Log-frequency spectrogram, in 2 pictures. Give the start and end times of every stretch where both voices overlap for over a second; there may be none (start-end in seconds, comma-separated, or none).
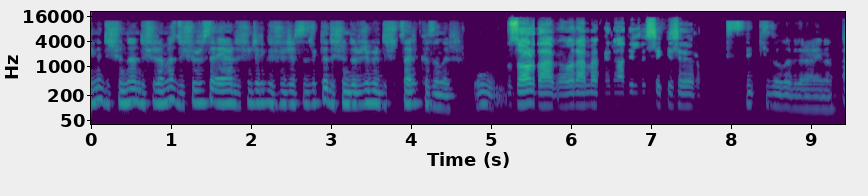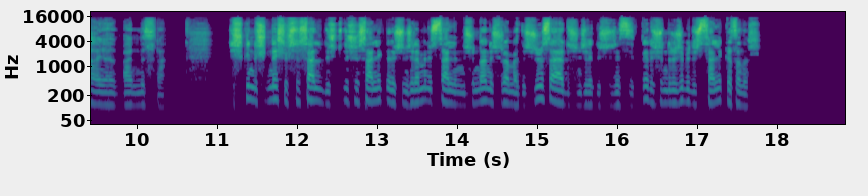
none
